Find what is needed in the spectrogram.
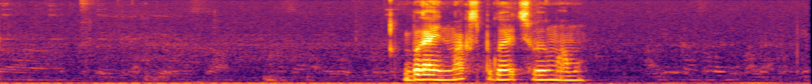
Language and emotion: Russian, neutral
